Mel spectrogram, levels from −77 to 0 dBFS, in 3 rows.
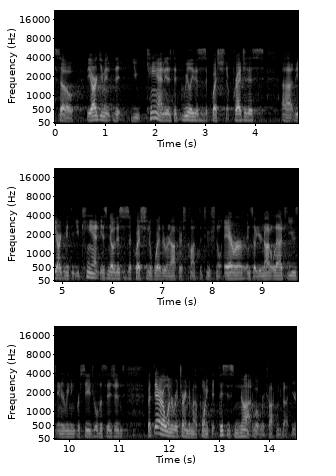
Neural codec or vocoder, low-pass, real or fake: none; 5.4 kHz; real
